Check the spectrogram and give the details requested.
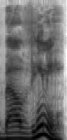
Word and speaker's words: Balvenie: brought Scotch he brought a 12-year Scotch the balvini I still don't know if I'm pronouncing it right oh you are you doing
